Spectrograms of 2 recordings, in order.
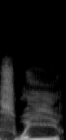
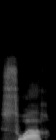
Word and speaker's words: soir: Mais attention à la prononciation de soir, c'est pas soir, c'est soir. Un peu comme dans boire, ça donne je mange des pâtes ce soir.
